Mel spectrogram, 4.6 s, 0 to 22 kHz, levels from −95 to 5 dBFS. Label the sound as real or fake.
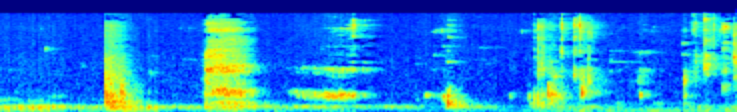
real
